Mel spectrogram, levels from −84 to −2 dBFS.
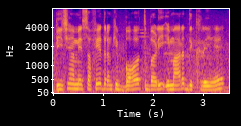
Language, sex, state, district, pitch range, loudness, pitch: Hindi, male, West Bengal, Darjeeling, 145-165 Hz, -15 LUFS, 150 Hz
